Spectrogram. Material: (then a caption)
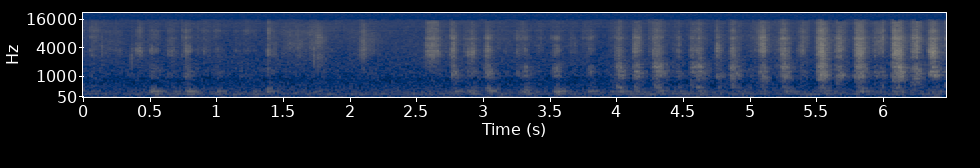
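Coated paper. A wooden stylus rubs and scrapes across a flat black coated scratch art paper board in quick, fairly regular strokes, roughly three to four per second. Soft, faint rubbing at first gives way to louder, brighter scratchy strokes with a dry, high hiss that stop short with no ring.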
